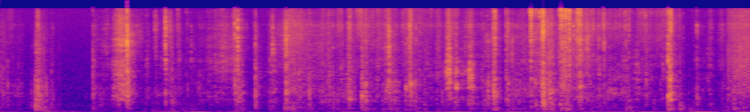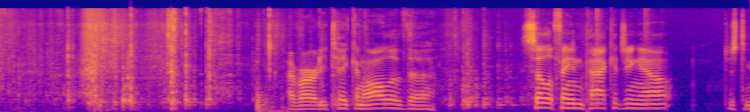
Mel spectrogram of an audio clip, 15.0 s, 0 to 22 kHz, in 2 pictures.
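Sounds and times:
cardboard flaps scraping and rustling: 0:00.0 - 0:10.6.

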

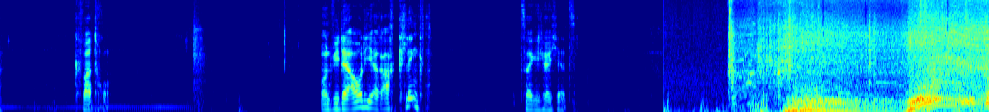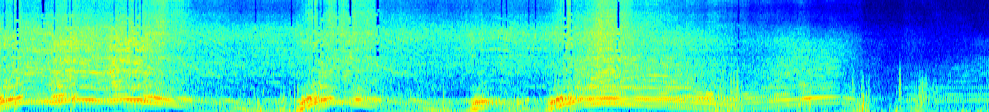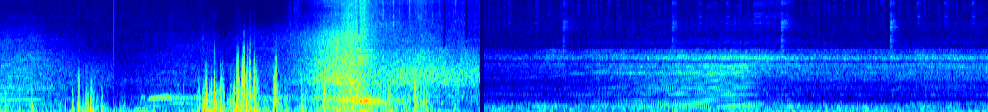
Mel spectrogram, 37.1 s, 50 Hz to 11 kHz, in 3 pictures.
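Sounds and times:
car engine revving hard: 0:09.7 - 0:25.7, 0:26.6 - 0:30.8.

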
